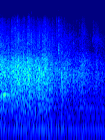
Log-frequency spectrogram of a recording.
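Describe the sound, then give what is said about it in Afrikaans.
Applause from a church audience, a steady, dense wash of hand claps that holds evenly and eases off slightly toward the end. “Kom ons klap hande vir Annie.”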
